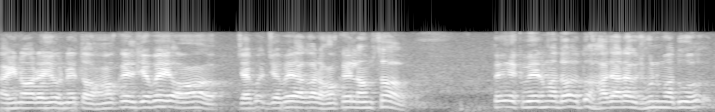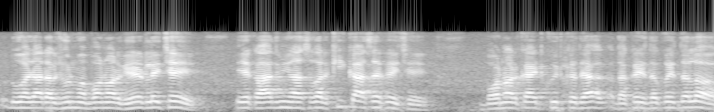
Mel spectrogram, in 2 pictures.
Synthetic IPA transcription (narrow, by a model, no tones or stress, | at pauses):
əɦinɔ̃ɾəɦijonɛt̪ɔɦɔ̃keld͡ʒebəɦd͡ʒbd͡ʒebeəɡəɾɦɔ̃kəlɦəmsəb | t̪ɔekbeɾmed̪ɦəd͡ʒaɾəkd͡ʒʱunmed̪ud̪uɦəd͡ʒaɾəkd͡ʒʱunmebɔnəɾɡʱeɽlɛt͡ʃʰɛ | ekad̪miəskəɾkikasəkɛt͡ʃʰɛ | bɔnəɾkaiʈkiʈked̪d̪əkət͡ʃd̪ekɛt͡ʃʰd̪elɔ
